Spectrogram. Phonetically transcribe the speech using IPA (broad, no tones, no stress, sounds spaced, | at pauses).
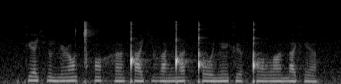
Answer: kʲ a ç õ ɡʲ ɐ̃ ɭ ɔ̃ ǀʰ ɔ̃ h ɐ̃ ǃ a ç ə v a ŋ͡ǃ ɐ ǃ o lʲ ɐ̃ xʲ ɔ ǃ õ lˠ ɐ̃ n a xʲ ã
